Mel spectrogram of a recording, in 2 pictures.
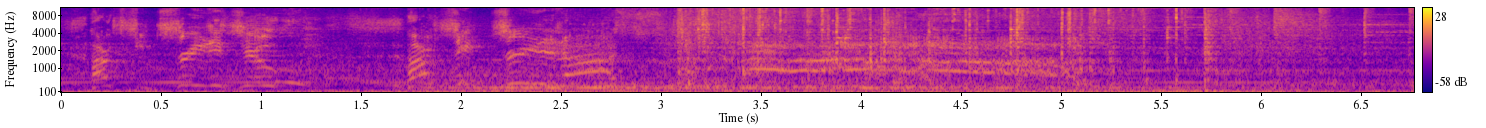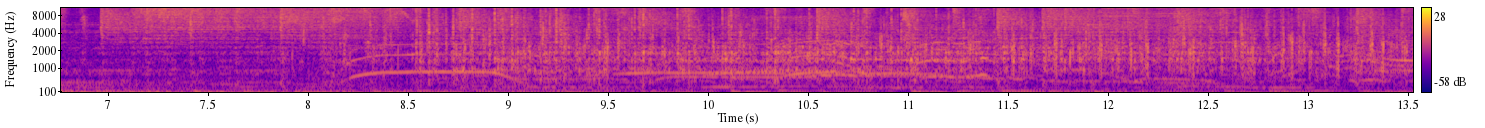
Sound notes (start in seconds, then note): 3.6 screams; 6.7 blowing; 7.5 all clapping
